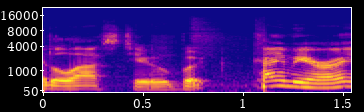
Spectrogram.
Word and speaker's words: Chimera: the last two but kimira is how you say the first one and it's from Safari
